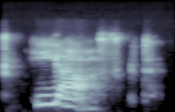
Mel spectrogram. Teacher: So I'm not saying he asked me, I'm saying he asked. Secret Y goes in there. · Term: Intrusion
